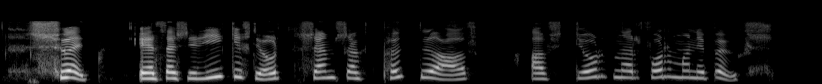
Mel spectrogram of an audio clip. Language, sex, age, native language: Icelandic, male, 11, Icelandic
